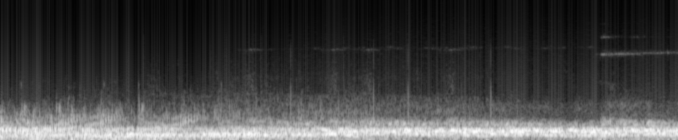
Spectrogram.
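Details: Stomach growling (borborygmi): continuous low rumbling with gurgling, rising squeaks and faint clicks.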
